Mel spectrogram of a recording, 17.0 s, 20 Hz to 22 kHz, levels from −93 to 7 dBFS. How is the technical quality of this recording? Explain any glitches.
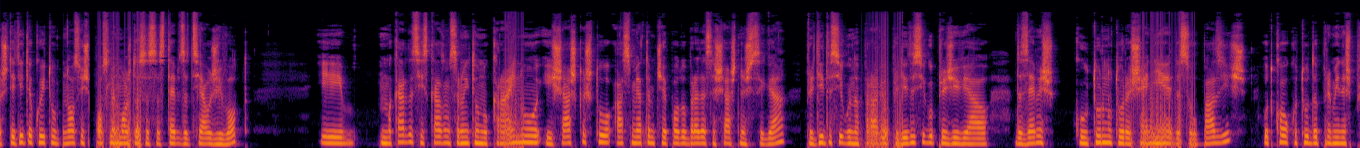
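The speech gets chewed up by processor overload crackle four times: 1.2–1.76 s, after "щетите които носиш" and before "са с теб за"; 6.3–6.54 s; 10.75–11.28 s, between "преди да си го" and "да си го преживял"; and 14.15–14.94 s, after "преживял да вземеш културното". Each time the processor misses a run of buffer deadlines and replays stale audio in little hard-edged chunks, which gives that gritty, tearing crackle. The chunks fit a buffer of about 5 ms.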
